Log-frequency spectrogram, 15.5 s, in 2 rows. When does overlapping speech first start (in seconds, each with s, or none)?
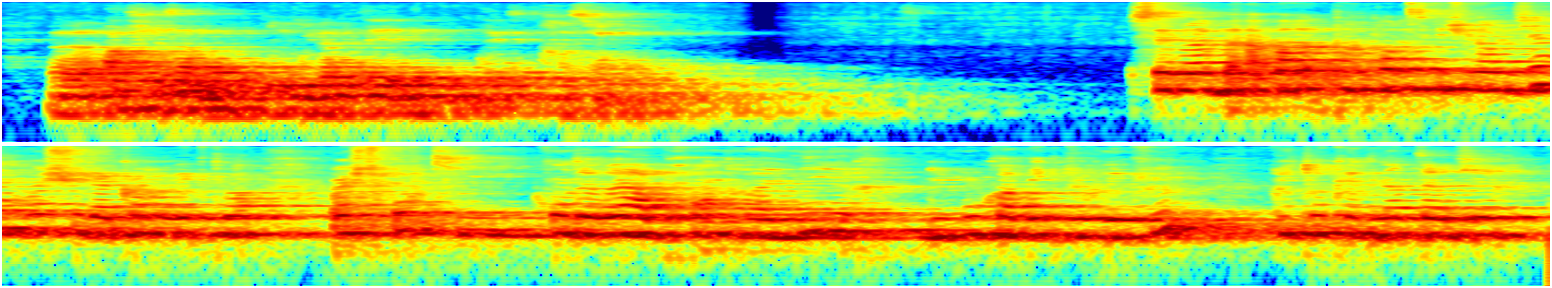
none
